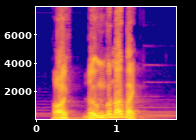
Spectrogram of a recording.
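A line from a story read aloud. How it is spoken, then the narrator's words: Old man, angry. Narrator (Vietnamese): lão tỏ vẻ tức giận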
